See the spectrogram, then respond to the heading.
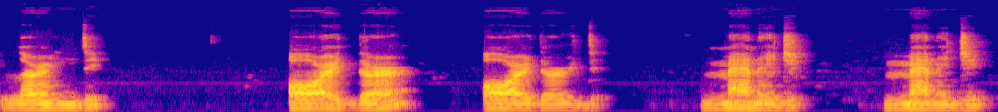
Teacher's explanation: eu vou pronunciar esse meu ED com som somente de D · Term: som de D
